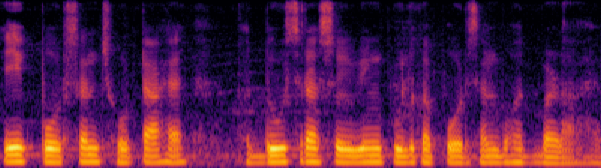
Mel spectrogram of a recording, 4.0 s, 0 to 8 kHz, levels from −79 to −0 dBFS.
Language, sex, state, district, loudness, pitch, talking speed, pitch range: Hindi, male, Uttar Pradesh, Lalitpur, -17 LUFS, 115 Hz, 180 wpm, 110-120 Hz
